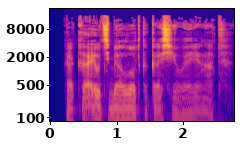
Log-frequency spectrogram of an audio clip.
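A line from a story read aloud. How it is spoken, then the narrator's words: Breathless exhale. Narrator (Russian): выдохнул Федор Семенович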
